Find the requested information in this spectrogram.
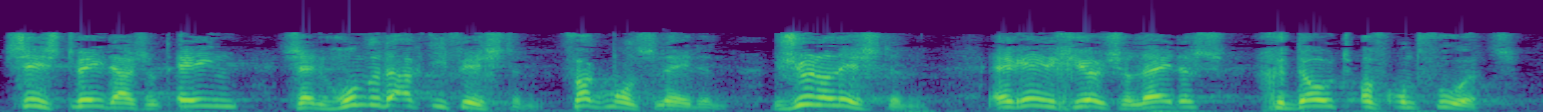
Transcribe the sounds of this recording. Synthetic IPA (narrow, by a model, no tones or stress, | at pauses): sɪnstʋejdœɥzəntejn | z̥ɛjnɦɔndəɹdəɑk̚tivɪstənv̥ɑk̚mɑnslejdə̰n | ʒuɹnalɪstə̰n | ʔɛnrejliχijøɥzəlɛjdəɹsχədowtʰɔfɔntfuːɹt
